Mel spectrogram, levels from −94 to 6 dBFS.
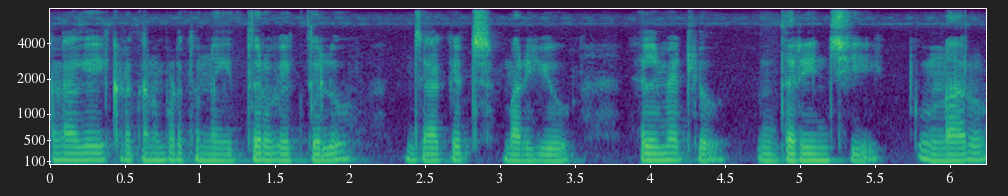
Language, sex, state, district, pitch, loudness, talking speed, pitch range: Telugu, male, Andhra Pradesh, Anantapur, 130 Hz, -21 LUFS, 105 wpm, 120-130 Hz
